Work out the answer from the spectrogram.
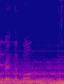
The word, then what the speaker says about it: Revachol: He pronounces Revachol with a hard K, unlike other people. Serious question time. This man is no innocent. No one is. You said Revachol? I like to pronounce it the hard way. The old way. The Vespertine way.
